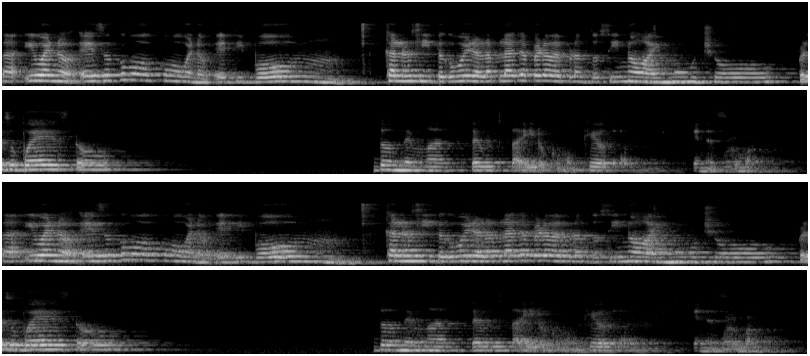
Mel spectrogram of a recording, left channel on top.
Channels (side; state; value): both; normal; correlation 0.69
